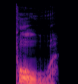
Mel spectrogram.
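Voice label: "pol", Polish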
